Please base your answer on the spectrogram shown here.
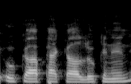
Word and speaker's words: Ukko-Pekka Luukkonen: And for TJ Salvador, who's going to probably pop into our live chat, it should be Ukko-Pekka Luukkonen in goal tonight. There, I pronounced it once again for you, but it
